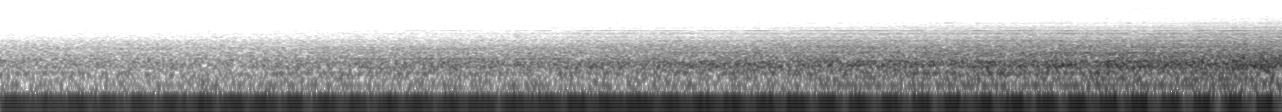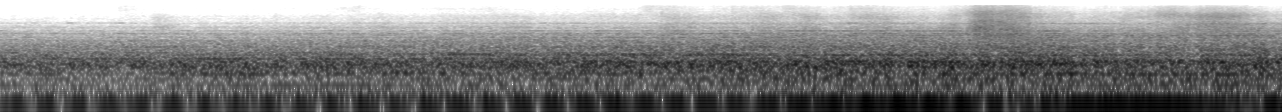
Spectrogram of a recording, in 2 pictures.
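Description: Union Pacific freight train's lead diesel-electric locomotives approaching and passing, their engine sound growing steadily louder, with a couple of brief high hisses near the end.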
